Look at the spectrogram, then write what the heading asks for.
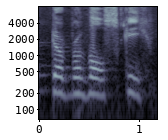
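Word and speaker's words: Dobrowolski: always welcome public input my name is dooli that's the only part that you won like oh okay you can spell that okay then you then you can start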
